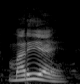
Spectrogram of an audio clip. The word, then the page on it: mariai: Ansus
